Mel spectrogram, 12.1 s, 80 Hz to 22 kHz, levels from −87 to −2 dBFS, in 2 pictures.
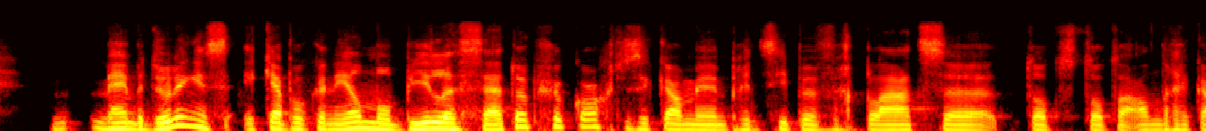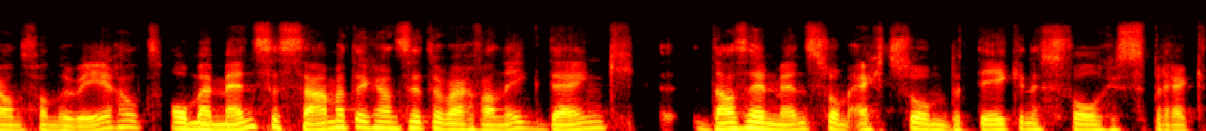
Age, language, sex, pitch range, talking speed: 30-49, Dutch, male, 110-130 Hz, 220 wpm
